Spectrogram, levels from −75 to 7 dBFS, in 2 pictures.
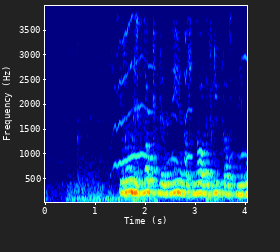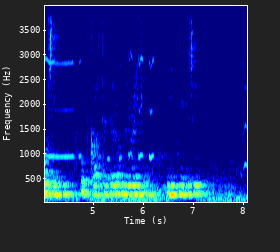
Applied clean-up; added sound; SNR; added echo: none; Meow; 20 dB; reverberation time 0.8 s.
